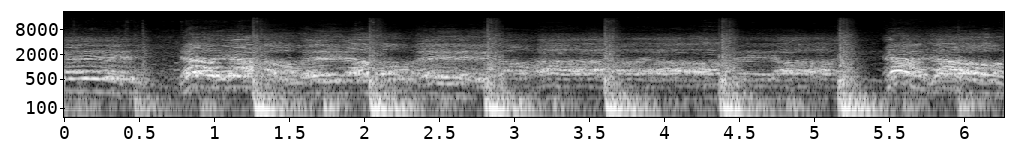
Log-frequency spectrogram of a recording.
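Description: Powwow drum group singing a women's traditional contest song, the men's voices in unison over a slow, even beat on a large powwow drum, about one stroke every 0.8 seconds. The singing breaks off briefly just before a second in.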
